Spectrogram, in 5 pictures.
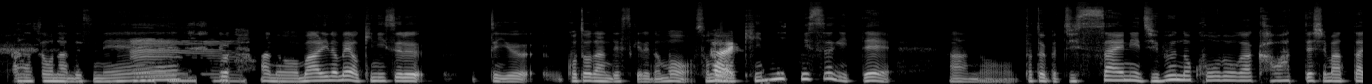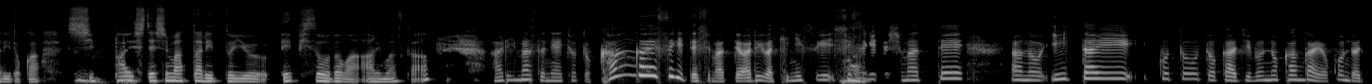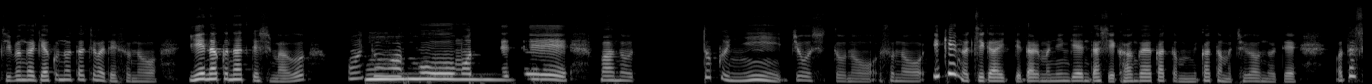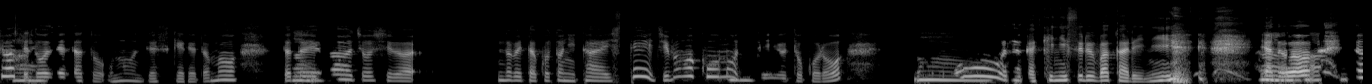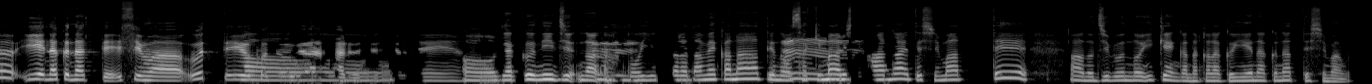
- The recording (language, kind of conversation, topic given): Japanese, podcast, 周りの目を気にしてしまうのはどんなときですか？
- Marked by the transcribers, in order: other noise; unintelligible speech; laugh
